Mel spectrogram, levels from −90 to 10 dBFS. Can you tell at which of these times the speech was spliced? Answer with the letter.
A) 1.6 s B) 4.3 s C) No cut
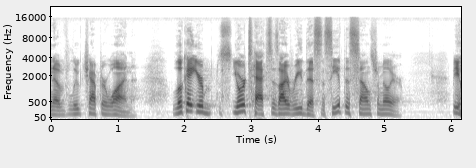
C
